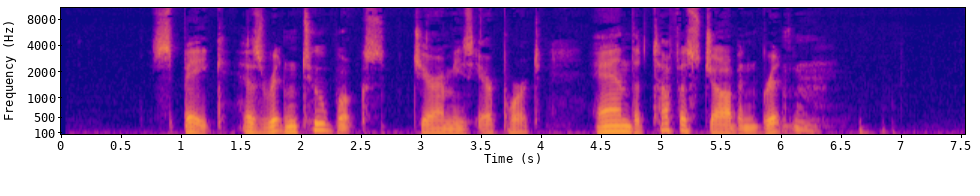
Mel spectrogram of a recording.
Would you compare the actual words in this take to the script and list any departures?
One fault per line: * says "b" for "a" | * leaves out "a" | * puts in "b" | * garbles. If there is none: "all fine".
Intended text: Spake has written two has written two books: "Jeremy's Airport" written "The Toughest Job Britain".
* leaves out "has written two"
* says "and" for "written"
* puts in "in"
